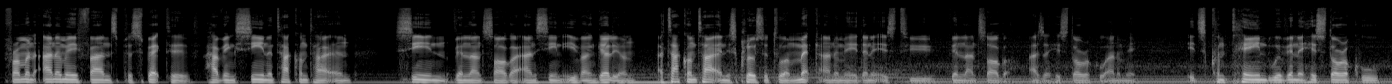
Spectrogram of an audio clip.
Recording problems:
household noises; noticeable; throughout; 15 dB below the speech

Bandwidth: 14.5 kHz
